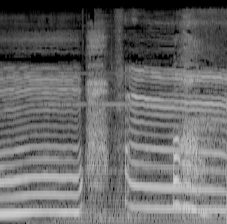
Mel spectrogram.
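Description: A boy cries in a long, drawn-out wailing whimper. Two sustained voiced sobs are split by a breathy gasp, and the pitch sags at the ends of the phrases.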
